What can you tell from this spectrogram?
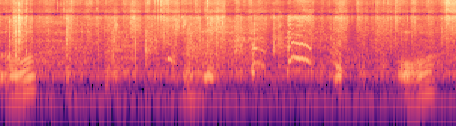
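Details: Chako, a Shiba Inu newly joined to a family, gives several short, high, rising-then-falling whimpers spaced a few seconds apart against a steady indoor hum, with faint squeaky tones between.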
